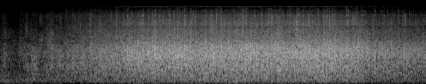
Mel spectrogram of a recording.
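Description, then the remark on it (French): A large crowd at the UN General Assembly applauds Palestinian Authority president Mahmoud Abbas at the UN podium, the dense clapping swelling after the first second into a loud, sustained roar that holds without a break before easing slightly at the end. “Quand Mahmoud Abbas a brandi la tribune de l'ONU sous les applaudissements, il a écrit un nouvel épisode de l'épopée palestinienne.”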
